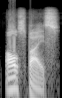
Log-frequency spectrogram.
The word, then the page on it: allspice: American English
